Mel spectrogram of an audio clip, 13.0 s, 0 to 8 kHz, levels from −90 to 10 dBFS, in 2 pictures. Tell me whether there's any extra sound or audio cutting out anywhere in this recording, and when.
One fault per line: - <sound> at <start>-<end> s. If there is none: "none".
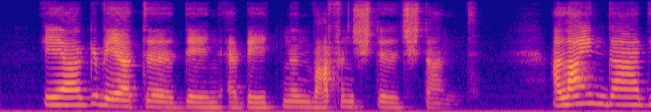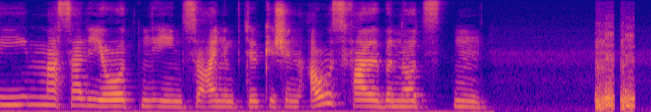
- laugh at 12.5-12.9 s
